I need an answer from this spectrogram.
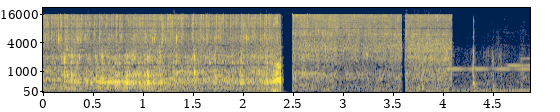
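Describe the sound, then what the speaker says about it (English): Tap water gushes steadily into a bowl indoors for a couple of seconds, then cuts off briefly before a quieter trickle resumes and stops, with no talking. "I'm going to take you inside and fill this bowl"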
